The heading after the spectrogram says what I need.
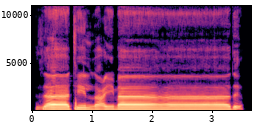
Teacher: জজম হয়ে যায় এখানে দালে থামলে দালটা জজম হয়ে যাবে আর দাল যেহেতু কলকলার হরফ আর আমরা জানি কলকলার হরফে যখন জজম হয় তখন কলকলা করতে হয়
